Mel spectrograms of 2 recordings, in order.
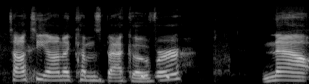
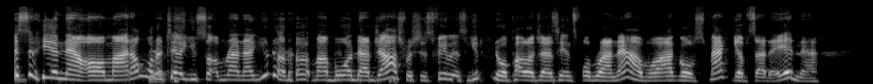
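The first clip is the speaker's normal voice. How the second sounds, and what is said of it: Put-on New Orleans accent. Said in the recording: “how do I do a New Orleans accent?”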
